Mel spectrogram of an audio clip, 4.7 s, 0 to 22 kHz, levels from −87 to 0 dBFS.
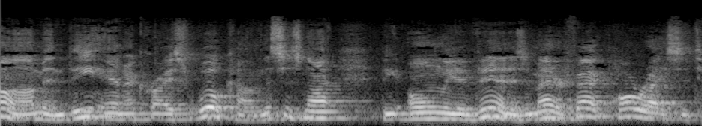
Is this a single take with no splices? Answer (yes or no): yes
